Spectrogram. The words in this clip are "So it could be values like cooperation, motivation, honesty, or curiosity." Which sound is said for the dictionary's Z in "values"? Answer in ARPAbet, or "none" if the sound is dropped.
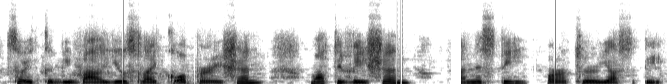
S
